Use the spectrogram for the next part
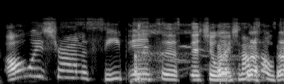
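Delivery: loud, playful mock indignation; mock outrage. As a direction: shout the complaint like a teasing rival. Teasing New Yorkers, mock outrage.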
